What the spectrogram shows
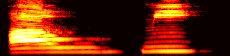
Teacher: This waw is lean, so you will make it soft when you're attaching fatha with waw. Qawmi for kasra give E sound.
